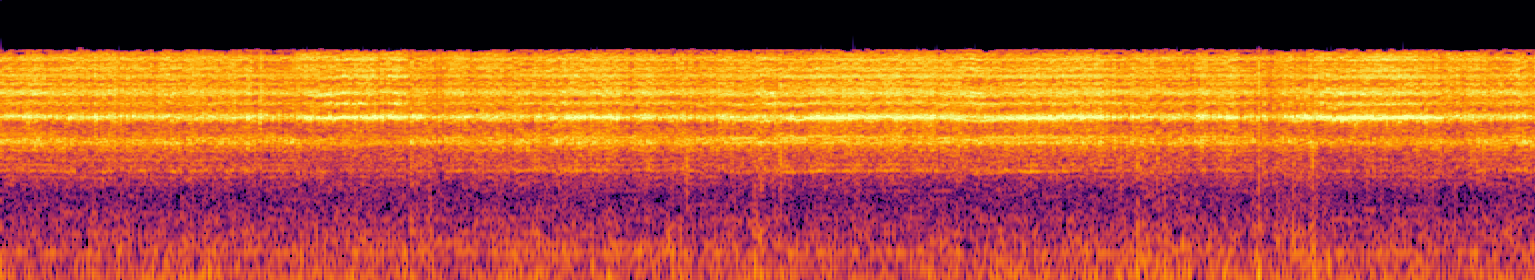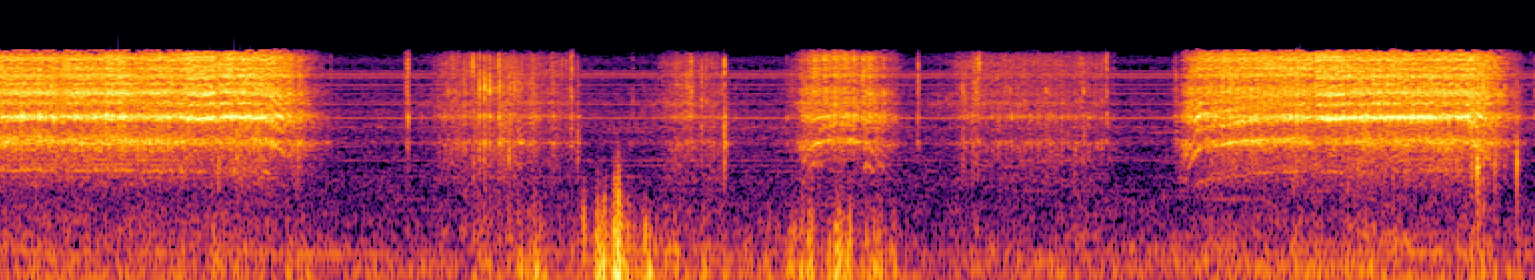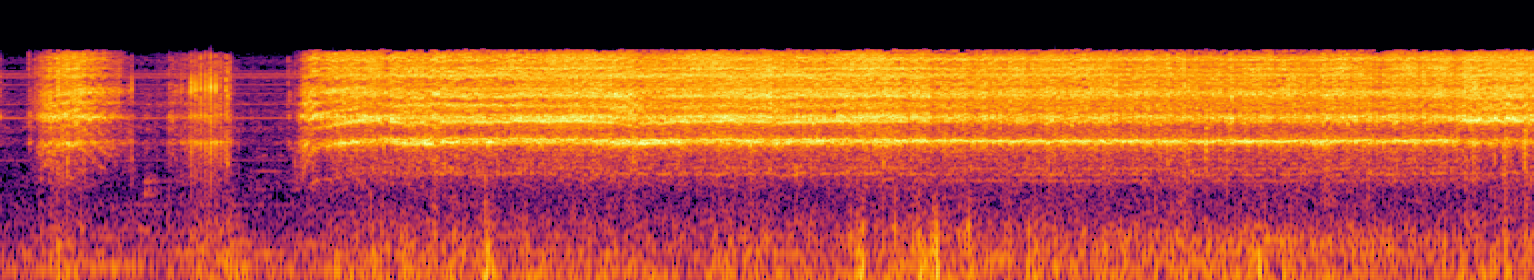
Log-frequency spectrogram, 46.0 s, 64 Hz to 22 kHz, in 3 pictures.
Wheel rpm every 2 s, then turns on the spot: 170, 170, 170, 170, 170, 170, 170, 170, 160, 40, 20, 30, 30, 50, 160, 50, 30, 140, 150, 160, 150, 150, 150.
20-22 24-26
